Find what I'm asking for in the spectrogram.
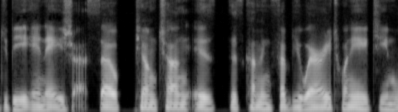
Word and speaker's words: Pyeongchang: I haven't been to Pyeongchang yet. And I only say it Pyeongchang because we're being told that's the proper way to say it. But I also think it's Pyeongchang.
